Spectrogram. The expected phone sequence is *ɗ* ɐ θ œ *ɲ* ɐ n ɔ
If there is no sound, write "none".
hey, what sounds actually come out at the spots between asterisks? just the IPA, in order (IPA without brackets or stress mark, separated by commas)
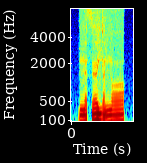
n, j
